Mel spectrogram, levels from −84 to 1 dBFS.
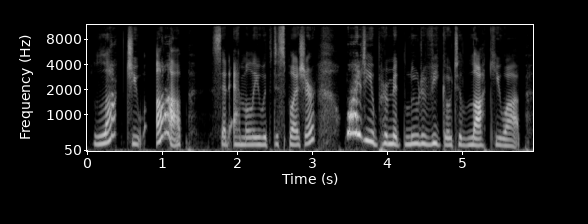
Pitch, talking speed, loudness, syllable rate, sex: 235 Hz, 160 wpm, -23 LUFS, 5.6 syllables/s, female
